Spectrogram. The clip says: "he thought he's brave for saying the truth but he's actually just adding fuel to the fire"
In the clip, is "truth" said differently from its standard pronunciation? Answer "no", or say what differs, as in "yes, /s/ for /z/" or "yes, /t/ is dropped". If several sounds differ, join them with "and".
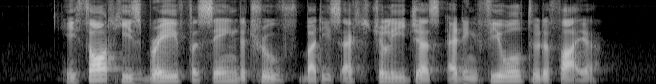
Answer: no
